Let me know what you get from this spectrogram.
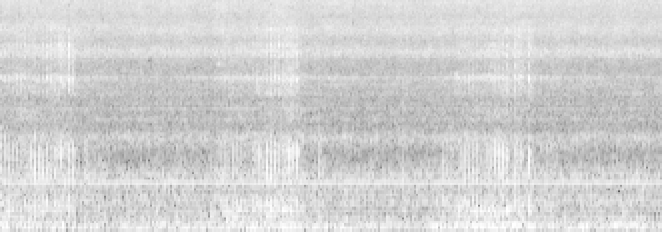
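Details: Tacy, a pet cat, gives a strong, deep purr, a buzzing low rumble with gentle rhythmic swells, steady throughout, a faint thin tone lingering behind it.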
